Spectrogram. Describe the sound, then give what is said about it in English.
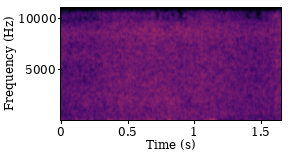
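Gentle waves of Lake Superior lap against a sandbar of tumbled pebbles at the shore, a soft continuous wash with low rhythmic swells, over a steady breeze and faint wind rumble on the microphone. “I descend to a cabin at the shore, waves lapping at a sandbar of tumbled pebbles.”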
